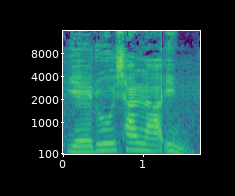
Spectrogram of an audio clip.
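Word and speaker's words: ירושלים: 성과 하나님의 성읍을 위함입니다 그 예루샬라임 예루살렘의 히브리식 발음을 위해 전쟁을 하는 것입니다 그날에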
